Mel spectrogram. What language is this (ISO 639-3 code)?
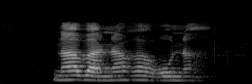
nso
